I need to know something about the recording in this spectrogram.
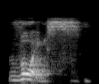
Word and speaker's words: Voyce: your voice is beautiful that's your name voice but spell it with a y not an i and I said oh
